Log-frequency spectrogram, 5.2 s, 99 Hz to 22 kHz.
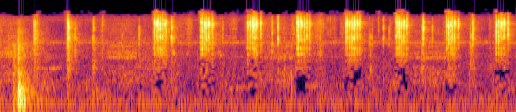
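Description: A 9/16 ratchet clicking in short back-and-forth strokes, about two bursts of clicks a second, as bolts are run down until they seat. The clicks are lighter for the first second or so, then come regularly.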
